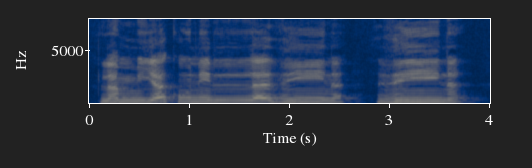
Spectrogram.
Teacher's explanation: Удваиваем, уходим на два счета, долгота у нас здесь.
